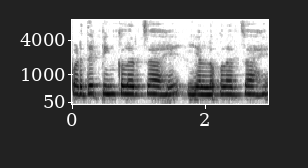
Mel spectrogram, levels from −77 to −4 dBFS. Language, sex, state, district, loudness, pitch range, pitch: Marathi, female, Maharashtra, Sindhudurg, -12 LUFS, 240-255 Hz, 245 Hz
